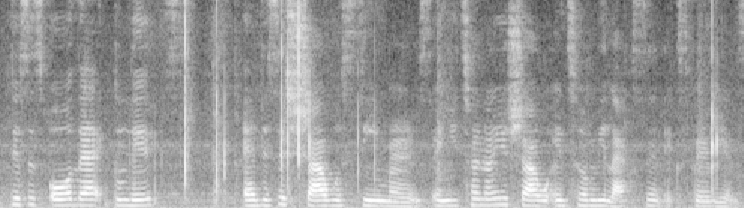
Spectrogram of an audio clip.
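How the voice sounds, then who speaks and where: A middle-aged woman, off-screen, narrating a shopping haul in a slow, chatty, upbeat way, recorded at home on a camera mic. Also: mid-range voice. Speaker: haul vlogger. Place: indoors at home, rain outside. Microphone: camera mic, off-screen, hands in frame. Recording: rain noise in background.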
